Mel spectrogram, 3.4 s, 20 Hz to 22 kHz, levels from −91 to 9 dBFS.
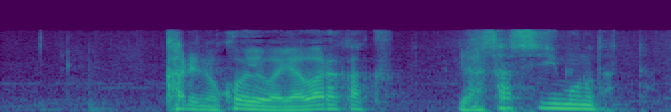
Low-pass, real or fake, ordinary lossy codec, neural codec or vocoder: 7.2 kHz; real; none; none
